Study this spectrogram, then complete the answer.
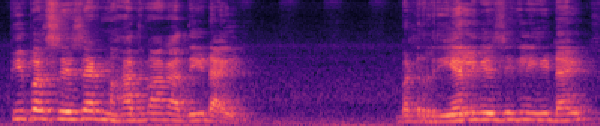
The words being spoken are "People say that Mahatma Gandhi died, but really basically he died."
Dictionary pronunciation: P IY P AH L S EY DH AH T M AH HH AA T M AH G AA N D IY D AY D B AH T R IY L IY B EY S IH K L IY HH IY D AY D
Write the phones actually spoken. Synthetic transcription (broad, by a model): P IY P AH L S EY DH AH T M AH HH AA T M AH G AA D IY D AY D B AH T R IY L IY B EY S IH K L IY HH IY D AY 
